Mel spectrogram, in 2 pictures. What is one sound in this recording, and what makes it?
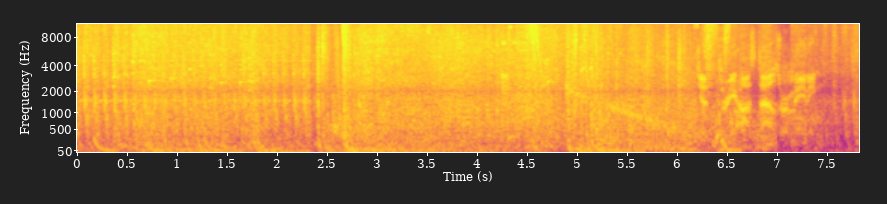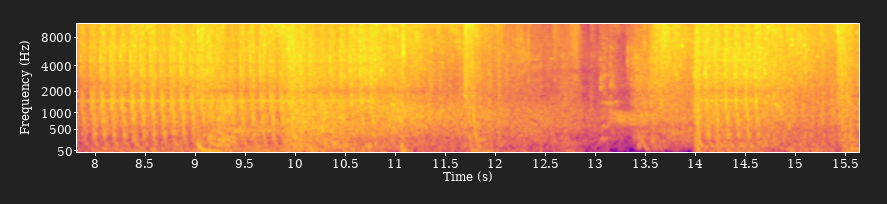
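Explosions boom with deep rumbling blasts.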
